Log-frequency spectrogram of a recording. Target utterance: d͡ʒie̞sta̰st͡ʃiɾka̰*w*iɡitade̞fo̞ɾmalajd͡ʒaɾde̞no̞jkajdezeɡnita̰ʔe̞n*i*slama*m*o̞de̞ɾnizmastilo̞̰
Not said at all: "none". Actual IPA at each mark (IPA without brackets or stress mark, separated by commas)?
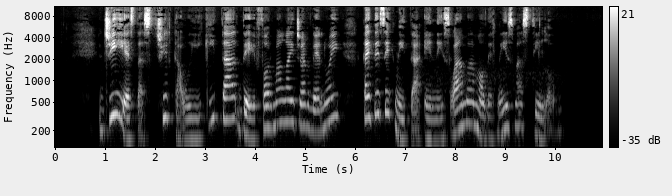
w, i, m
